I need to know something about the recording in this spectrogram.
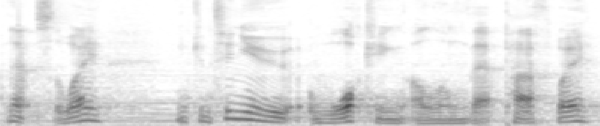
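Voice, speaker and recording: A man leading a guided meditation with gentle, encouraging, unhurried instructions. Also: lowish voice, sing-song. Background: music.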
